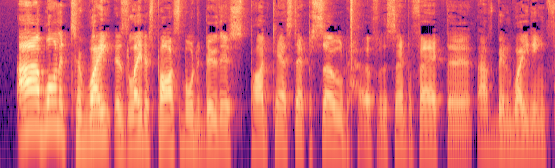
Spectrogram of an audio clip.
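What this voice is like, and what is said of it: Congested voice from a cold. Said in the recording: “I'm battling a head cold at the moment, so my voice is a little bit different”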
